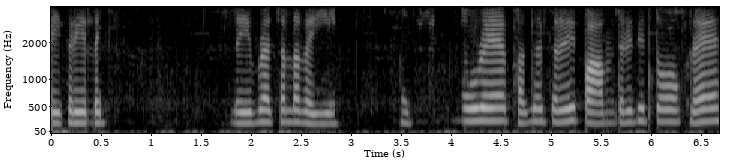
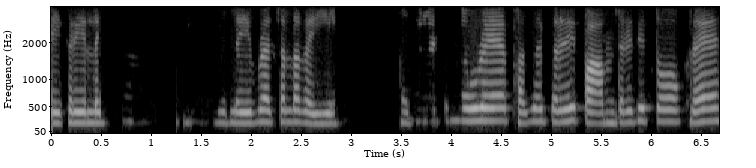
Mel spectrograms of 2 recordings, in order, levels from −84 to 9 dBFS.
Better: second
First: noise reduction (neural separator model SepFormer WHAM!)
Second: none

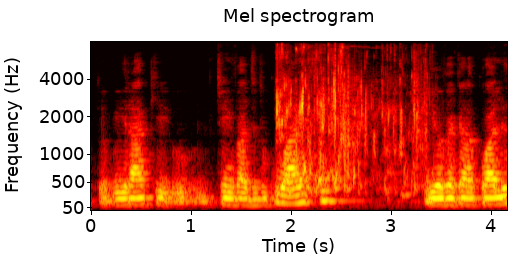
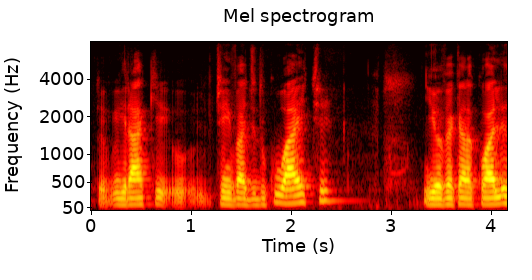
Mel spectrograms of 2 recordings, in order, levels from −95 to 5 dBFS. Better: second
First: background sound (Splash, splatter); 7 dB below the speech // room echo; dies away in 0.3 s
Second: none

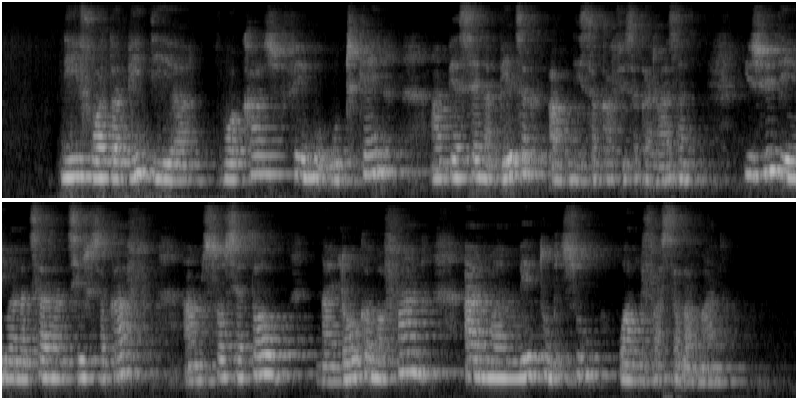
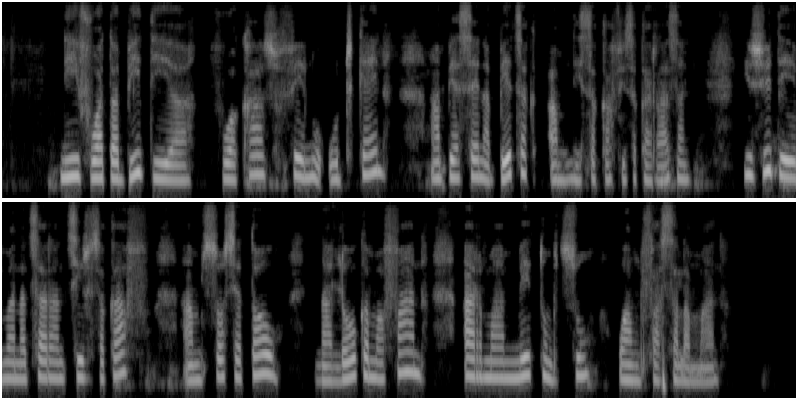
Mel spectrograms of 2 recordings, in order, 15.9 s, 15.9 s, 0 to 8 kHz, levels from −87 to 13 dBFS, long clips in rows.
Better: second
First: noise reduction (neural separator model SepFormer DNS4)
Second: none

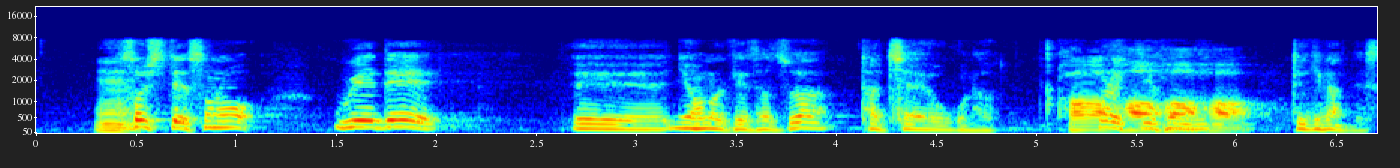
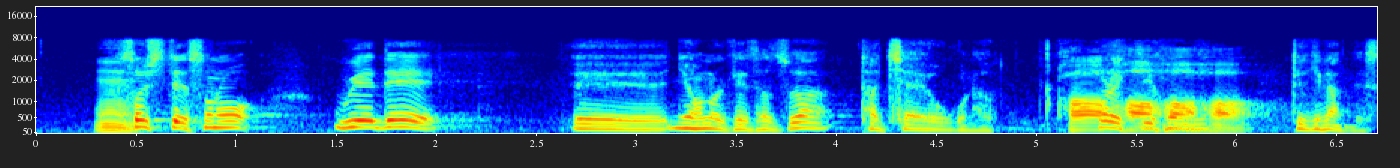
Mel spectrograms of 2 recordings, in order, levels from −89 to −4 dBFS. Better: second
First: room echo; dies away in 0.2 s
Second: none

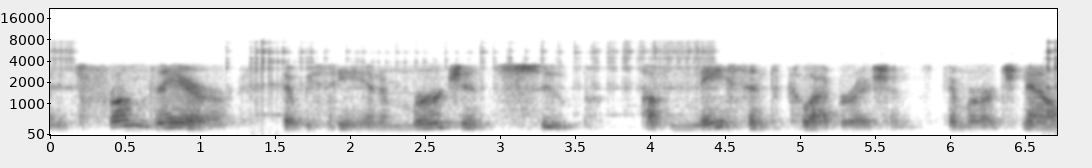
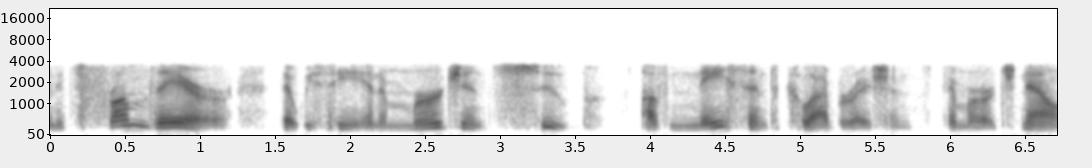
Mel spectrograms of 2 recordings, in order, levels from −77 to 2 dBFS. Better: second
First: background sound (Coin (dropping)); 13 dB below the speech // room echo; dies away in 0.2 s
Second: none

